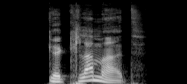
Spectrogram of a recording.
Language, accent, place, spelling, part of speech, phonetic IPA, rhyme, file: German, Germany, Berlin, geklammert, verb, [ɡəˈklamɐt], -amɐt, De-geklammert.ogg
- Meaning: past participle of klammern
